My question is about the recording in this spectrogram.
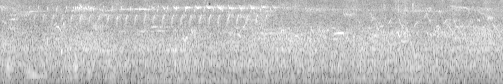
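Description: Quiet outdoor background with a bird's high, rapid trill lasting about two seconds, and a faint low hum in the middle.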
